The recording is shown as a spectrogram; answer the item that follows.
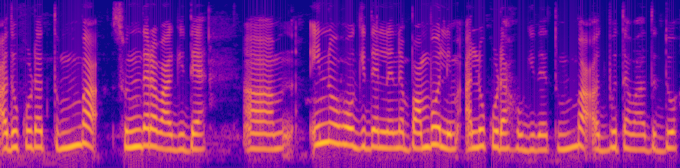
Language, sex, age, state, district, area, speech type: Kannada, female, 18-30, Karnataka, Uttara Kannada, rural, spontaneous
